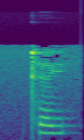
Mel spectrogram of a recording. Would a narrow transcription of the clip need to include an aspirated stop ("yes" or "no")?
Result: yes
